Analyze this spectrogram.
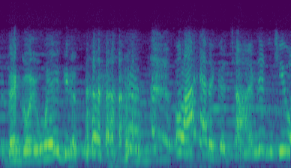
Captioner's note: laughing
